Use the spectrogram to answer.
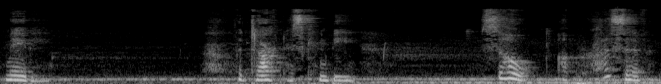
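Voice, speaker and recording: An actress playing a mysterious, calm woman imprisoned in the dark in an audio drama, speaking in measured, enigmatic replies. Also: medium pitch. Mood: pensive. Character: mysterious, calm female fellow prisoner in the dark. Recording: echoey, noisy recording with ambience.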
